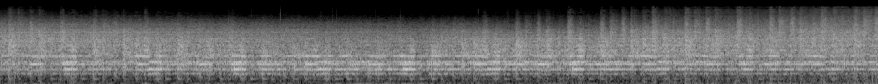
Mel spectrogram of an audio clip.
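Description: Hard techno track in a breakdown without the kick drum: a steady synth drone of several held tones over a thick hiss of noise.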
